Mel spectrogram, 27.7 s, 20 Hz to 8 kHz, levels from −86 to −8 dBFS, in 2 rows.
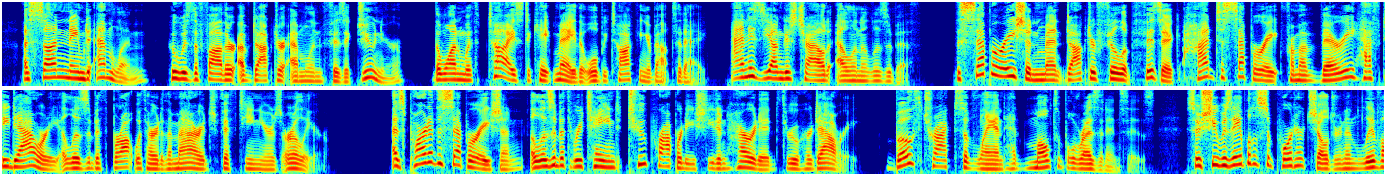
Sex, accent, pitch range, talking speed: female, American, 145-205 Hz, 190 wpm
